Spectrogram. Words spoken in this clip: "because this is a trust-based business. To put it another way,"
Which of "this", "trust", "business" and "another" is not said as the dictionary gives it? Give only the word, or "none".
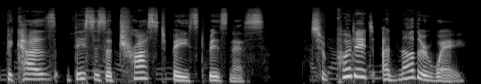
none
